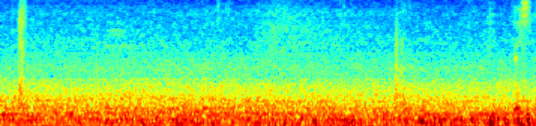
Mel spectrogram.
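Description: Outdoor city street noise: a steady low rumble of traffic, with a short click just after the start and a fainter one about three seconds in.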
